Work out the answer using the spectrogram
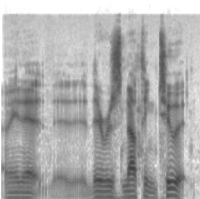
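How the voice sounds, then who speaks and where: A man hosting a trivia game in a casual chat, often halting and restarting his phrases. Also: sits low, big pitch swings, creaky, a little mellow. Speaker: podcast host running a trivia game.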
